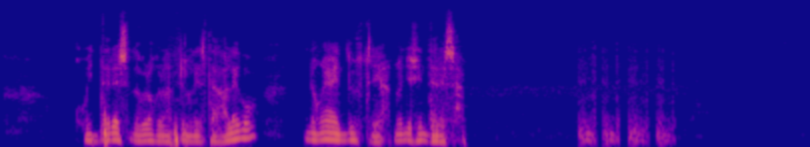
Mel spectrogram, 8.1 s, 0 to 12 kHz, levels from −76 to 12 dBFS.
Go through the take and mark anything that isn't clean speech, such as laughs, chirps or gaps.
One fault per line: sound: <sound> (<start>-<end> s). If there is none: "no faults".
sound: laugh (5.8-6.8 s)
